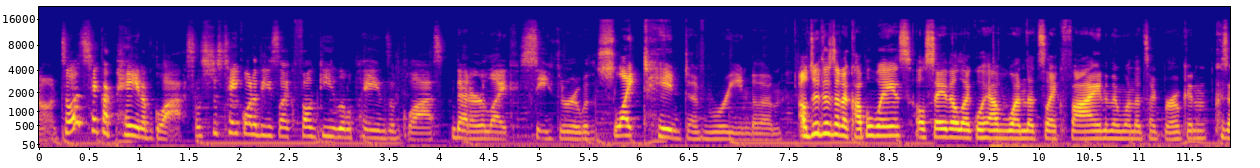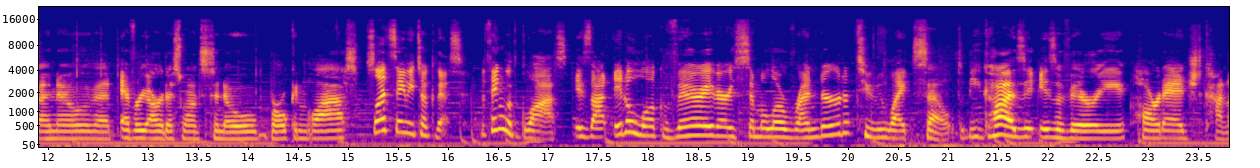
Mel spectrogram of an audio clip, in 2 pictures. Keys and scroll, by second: 15.6 typing, 17.7 typing.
